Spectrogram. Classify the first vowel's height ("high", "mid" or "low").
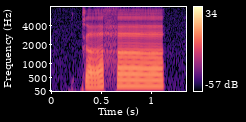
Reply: low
